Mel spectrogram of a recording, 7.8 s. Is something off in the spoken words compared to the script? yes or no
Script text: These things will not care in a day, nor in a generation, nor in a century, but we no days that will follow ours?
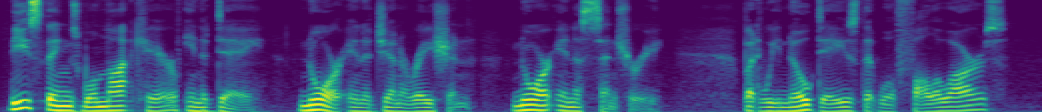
no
